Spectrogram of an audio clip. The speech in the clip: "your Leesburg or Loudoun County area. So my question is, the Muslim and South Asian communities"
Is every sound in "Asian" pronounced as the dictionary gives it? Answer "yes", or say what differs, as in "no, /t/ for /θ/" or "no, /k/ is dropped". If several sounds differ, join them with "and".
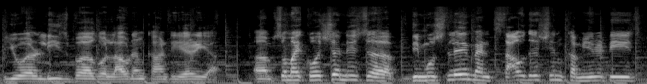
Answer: no, /ʃ/ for /ʒ/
